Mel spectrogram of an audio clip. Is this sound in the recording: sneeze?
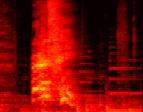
yes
